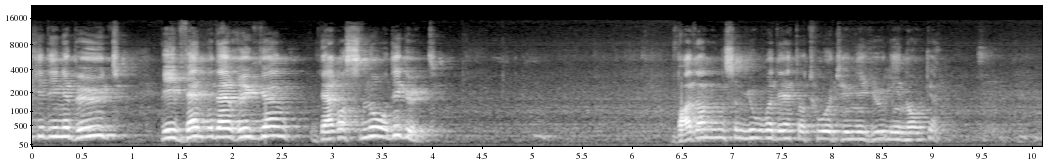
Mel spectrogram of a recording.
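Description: A middle-aged man speaks with animation into a microphone in a large echoing hall.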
